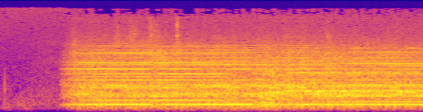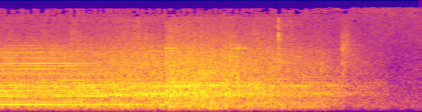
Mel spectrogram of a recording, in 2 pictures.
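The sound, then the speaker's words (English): A subway train rushes through a Washington subway station, a loud, steady roar with shrill metallic squealing tones layered on top, holding for several seconds before slowly fading away. No one speaks. “They got a, a famous classical violinist called Joshua Bell and they got him to busk and pose as a busker in this Washington subway.”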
